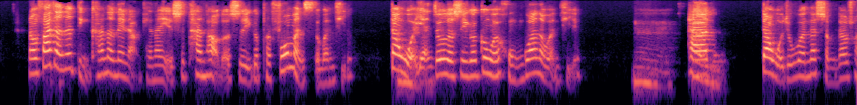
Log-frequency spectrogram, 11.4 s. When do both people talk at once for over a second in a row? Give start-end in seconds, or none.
none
